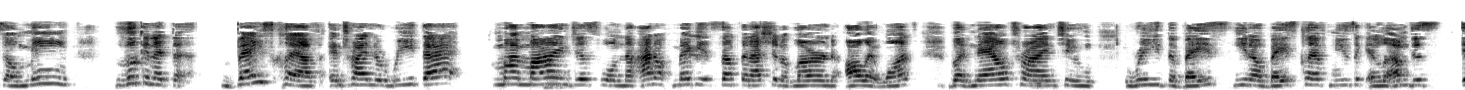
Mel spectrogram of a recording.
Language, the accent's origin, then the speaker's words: English; Mississippi, United States; Well, now, you know, I'm from Mississippi, the backwoods down in the Delta.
